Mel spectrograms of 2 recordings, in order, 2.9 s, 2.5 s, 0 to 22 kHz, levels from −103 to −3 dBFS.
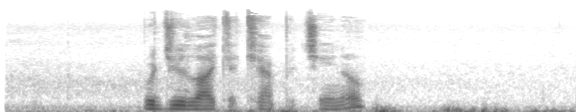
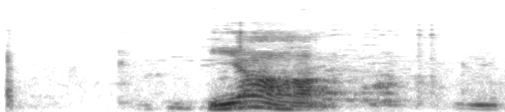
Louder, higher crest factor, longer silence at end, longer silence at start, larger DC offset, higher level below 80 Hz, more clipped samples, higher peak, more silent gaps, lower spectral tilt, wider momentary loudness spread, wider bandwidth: second, -44 LUFS vs -29 LUFS; about the same, 20 dB vs 18 dB; about the same, 0 s vs 0.05 s; about the same, 0.05 s vs 0.05 s; neither; first, -56 dBFS vs -86 dBFS; neither; second, -28 dBFS vs -16 dBFS; neither; second, -4.5 dB/octave vs -7.5 dB/octave; second, 17 LU vs 21 LU; first, 14.5 kHz vs 7.2 kHz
